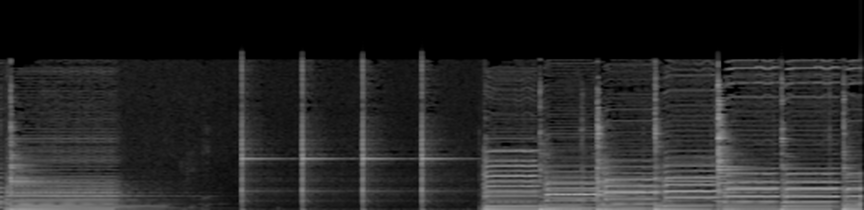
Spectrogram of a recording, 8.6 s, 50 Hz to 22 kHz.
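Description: Classical nylon-string guitar music in several layered parts ends a phrase about a second in and dies away. Then come four evenly spaced metronome clicks, about 0.6 s apart, counting in the next voice, and the layered guitar music starts again about five seconds in.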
